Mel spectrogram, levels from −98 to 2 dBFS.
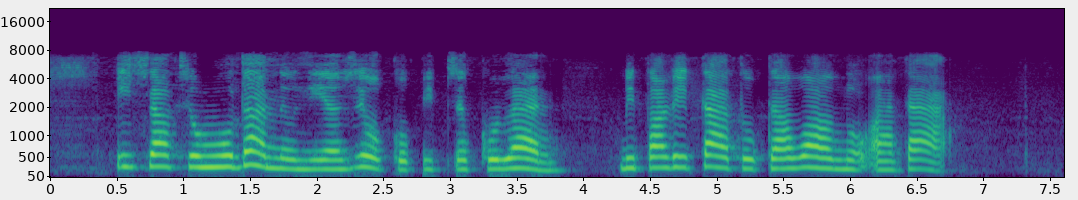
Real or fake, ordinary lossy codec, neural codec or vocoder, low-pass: fake; Opus, 24 kbps; codec, 44.1 kHz, 1.7 kbps, Pupu-Codec; 7.2 kHz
